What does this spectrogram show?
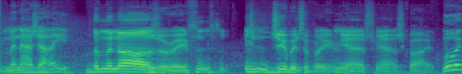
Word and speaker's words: Menagerie: The Menagerie. I don't know why I've said it like that. That's not even how you say it in French. In French, it would be Menagerie.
